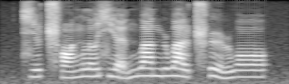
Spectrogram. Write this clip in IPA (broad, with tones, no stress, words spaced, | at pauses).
t͡ɕi˧˥ʈ͡ʂʰɑ˧˥ŋ lɤ˧˥ɕjɛ̰˨˩ n̪wa˥nɻwa˥˧ɪ̯ʈ͡ʂʰɻ̩˥˩ ɻwɔ˥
